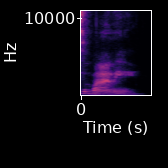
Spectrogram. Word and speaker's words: Souvanny: I think that it's pronounced Souvanny. Is that Yes, correct? yes, Okay. Kayde Souvanny.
